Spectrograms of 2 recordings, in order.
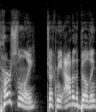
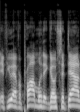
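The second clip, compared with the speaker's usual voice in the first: normal talking voice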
